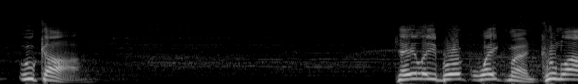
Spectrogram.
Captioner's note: attendees cheering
